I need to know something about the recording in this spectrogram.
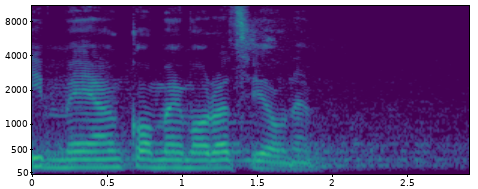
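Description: An elderly man chants in a steady sung voice through a microphone.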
